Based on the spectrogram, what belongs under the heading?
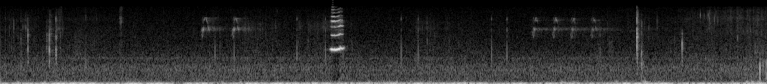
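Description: Birds chirping in two short, rapid trills, with one brief, sharp high-pitched call about a third of the way in, the loudest sound. A low rumble runs underneath.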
